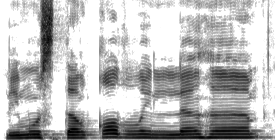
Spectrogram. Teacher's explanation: لمستقر میں لام کو نرمی سے پڑھیں گے، میم کو سین کے ساتھ ملانا ہے، سین کی سیٹی کو آواز جاری رہے گی، تا کو نرمی سے پڑھنا ہے، قوف کو موٹا کرنا ہے، آگے را کے ساتھ ملانا ہے، تشدید زور دیں گے اور را کے تنوین کو آگے لام کے ساتھ ملانا ہے، تشدید یہاں پہ بھی زور دیں گے اور لام کے بعد ہا ہے، ہا کے بعد الف مدہ ہے، ایک الف دال میں کھینچیں گے.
